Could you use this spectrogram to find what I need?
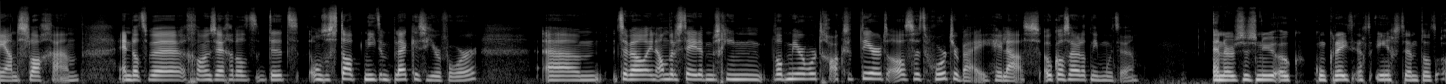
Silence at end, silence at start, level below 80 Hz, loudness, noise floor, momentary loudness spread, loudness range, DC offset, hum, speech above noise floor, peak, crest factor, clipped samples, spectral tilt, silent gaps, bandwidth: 0 s; 0 s; -62 dBFS; -23 LUFS; -52 dBFS; 10 LU; 2 LU; under 0.1%; none; 29 dB; -4 dBFS; 20 dB; under 0.1%; -3.5 dB/octave; none; 16.5 kHz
